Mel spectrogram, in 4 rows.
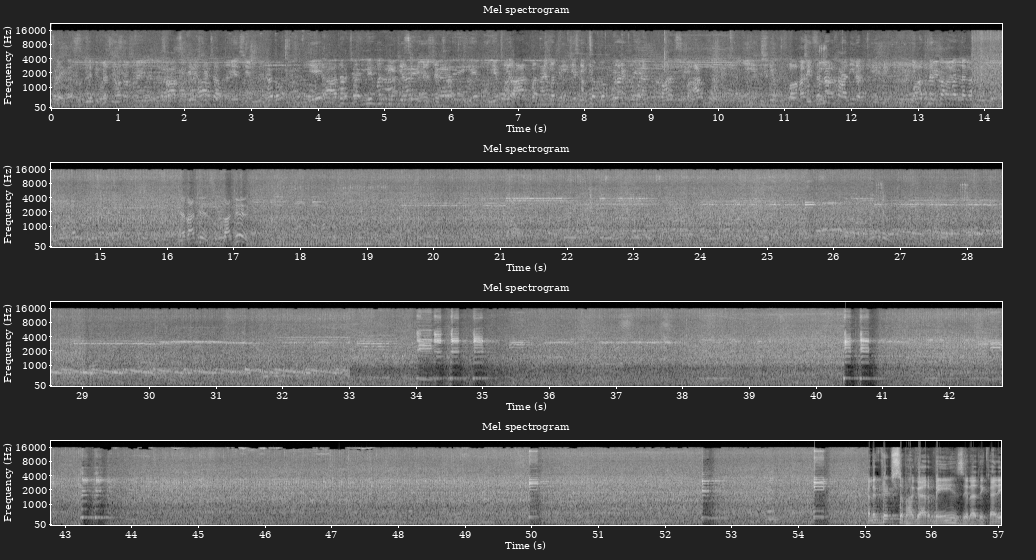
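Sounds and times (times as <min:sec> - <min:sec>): car horns tooting: 0:00.0 - 0:03.6, 0:04.2 - 0:07.7, 0:08.6 - 0:11.8, 0:16.5 - 0:18.8, 0:19.4 - 0:39.6, 0:40.3 - 0:44.8, 0:49.8 - 0:50.6, 0:52.4 - 0:54.6
crowd chatter: 0:00.0 - 0:33.4
vehicles running: 0:00.0 - 0:57.0.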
